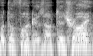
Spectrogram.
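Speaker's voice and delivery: put-on really thick, heavy Viking-sounding accent. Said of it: "the Viking sounding accent".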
